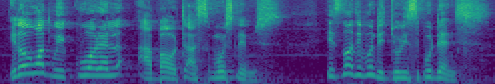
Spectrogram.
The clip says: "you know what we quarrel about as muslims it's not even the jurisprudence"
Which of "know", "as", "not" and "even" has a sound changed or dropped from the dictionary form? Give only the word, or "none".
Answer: as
